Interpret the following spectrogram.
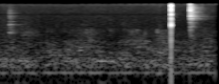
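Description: Quiet room, then two sharp clicks in quick succession near the end.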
